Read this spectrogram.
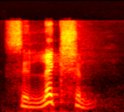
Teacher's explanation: the second syllable, has to stand out from the other syllables. In other words, you have to say this syllable louder than the others.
